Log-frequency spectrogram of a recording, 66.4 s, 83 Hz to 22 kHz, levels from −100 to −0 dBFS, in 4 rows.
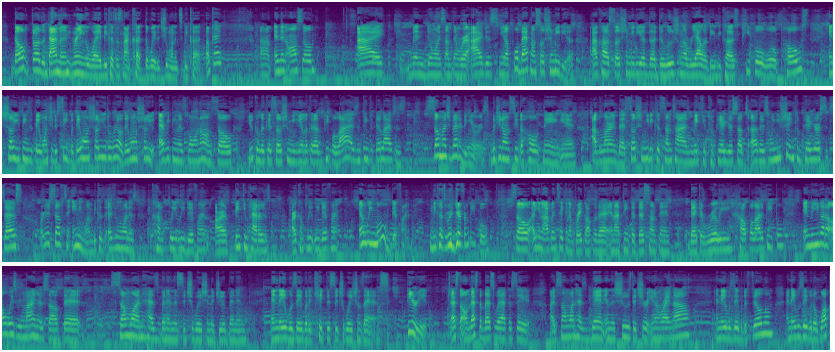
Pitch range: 170-215 Hz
